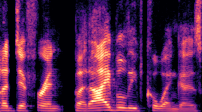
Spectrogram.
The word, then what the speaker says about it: Cahuenga: Well done on your pronunciation of Cahuenga. Because I live in Los Angeles, Of and course. there's different interpretations. My belief is that Cahuenga is correct. Sure. Some people call it Cahuenga.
